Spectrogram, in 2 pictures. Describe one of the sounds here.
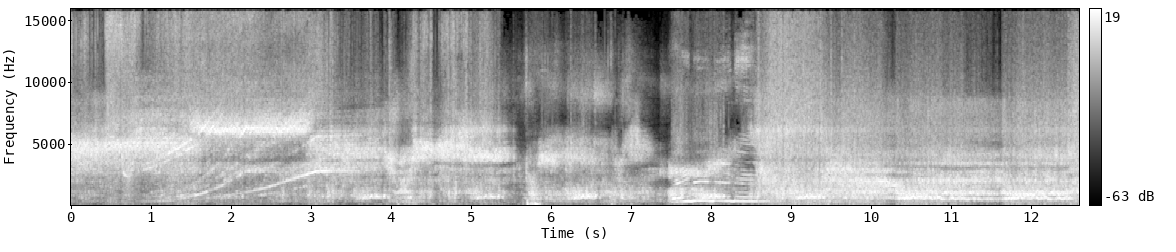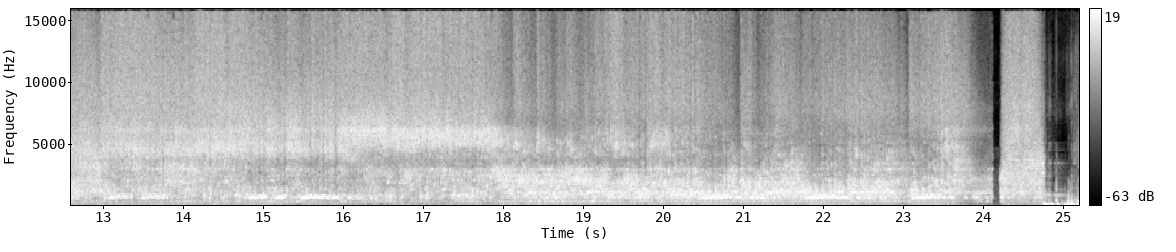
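Wind rushes loudly past a diving skydiver.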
